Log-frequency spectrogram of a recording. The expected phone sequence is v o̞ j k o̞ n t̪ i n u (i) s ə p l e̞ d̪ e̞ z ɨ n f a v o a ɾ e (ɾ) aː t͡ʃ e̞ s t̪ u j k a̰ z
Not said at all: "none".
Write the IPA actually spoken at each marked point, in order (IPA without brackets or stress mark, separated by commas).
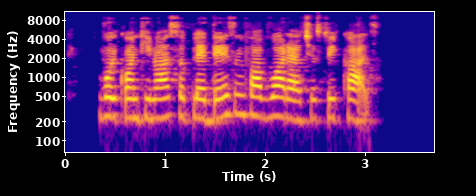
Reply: a, none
